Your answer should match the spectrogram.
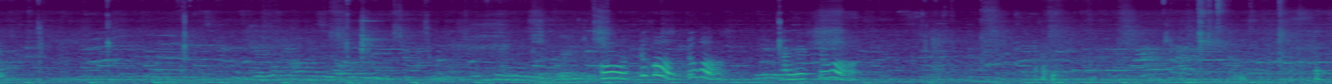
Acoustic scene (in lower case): restaurant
